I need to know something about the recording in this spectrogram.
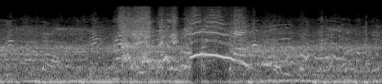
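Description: A young girl laughs.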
